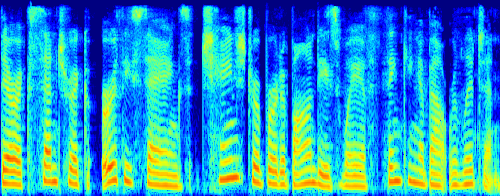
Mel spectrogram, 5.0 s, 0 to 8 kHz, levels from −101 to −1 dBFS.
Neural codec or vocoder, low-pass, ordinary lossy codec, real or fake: none; 7.2 kHz; AAC, 32 kbps; real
